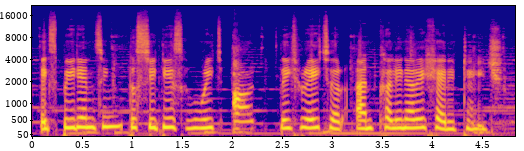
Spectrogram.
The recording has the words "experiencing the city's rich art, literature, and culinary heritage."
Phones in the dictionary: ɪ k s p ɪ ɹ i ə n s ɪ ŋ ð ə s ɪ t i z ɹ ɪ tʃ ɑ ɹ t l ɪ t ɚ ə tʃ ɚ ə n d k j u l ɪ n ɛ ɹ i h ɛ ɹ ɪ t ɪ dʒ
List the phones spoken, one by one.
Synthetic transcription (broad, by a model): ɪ k s p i ɹ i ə n s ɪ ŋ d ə s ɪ t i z w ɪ tʃ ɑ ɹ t l ɪ t ɚ ə tʃ ɚ ə n d k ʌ l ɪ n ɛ ɹ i h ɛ ɹ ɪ t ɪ dʒ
